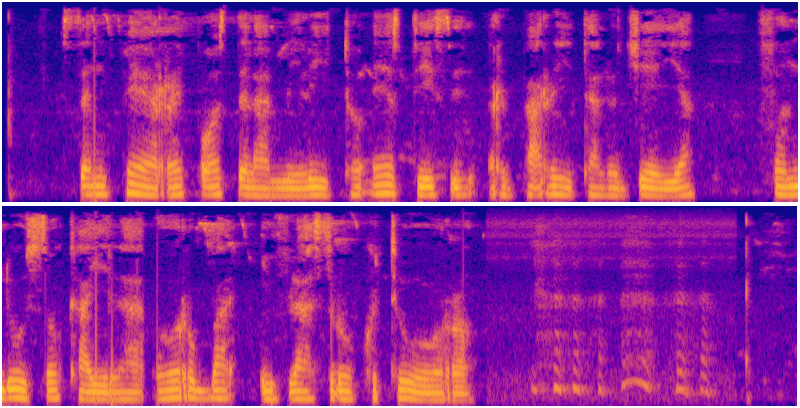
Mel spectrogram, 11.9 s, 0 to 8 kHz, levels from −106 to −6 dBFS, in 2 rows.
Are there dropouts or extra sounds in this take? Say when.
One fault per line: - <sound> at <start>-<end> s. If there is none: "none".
- laugh at 9.9-11.4 s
